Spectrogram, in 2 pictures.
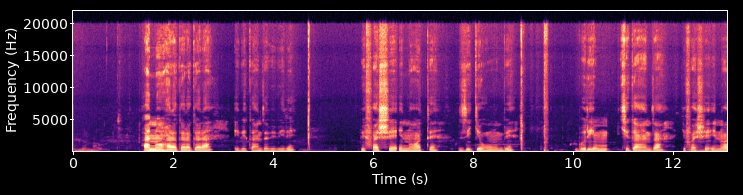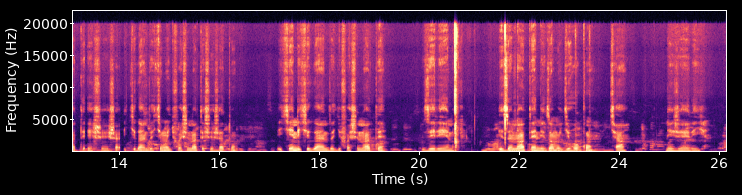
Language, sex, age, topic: Kinyarwanda, female, 18-24, finance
